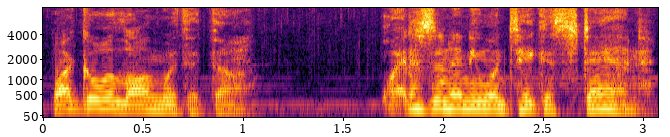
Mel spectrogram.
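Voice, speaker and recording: A man's voice: fairly high pitch, very animated, a little fast, a little mellow. A man playing an earnest, idealistic young hero in a video game cutscene, sincere and questioning. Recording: music behind the voice.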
